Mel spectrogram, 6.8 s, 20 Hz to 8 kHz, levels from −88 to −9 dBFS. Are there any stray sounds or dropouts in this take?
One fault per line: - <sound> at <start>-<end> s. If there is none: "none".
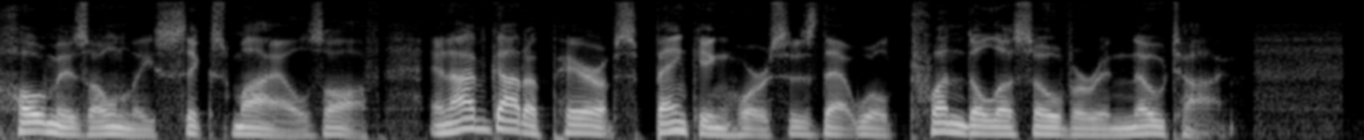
none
